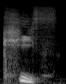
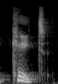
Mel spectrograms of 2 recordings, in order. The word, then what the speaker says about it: Keith: right sometimes in spain spanish people find keith very difficult to pronounce and they call me kate and they think it's kate and they think i'm a woman and then they meet me and go oh you're a man yes because they would pronounce my name kate so sometimes i call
